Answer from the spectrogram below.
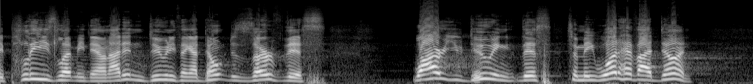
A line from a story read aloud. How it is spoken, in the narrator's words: plead and say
